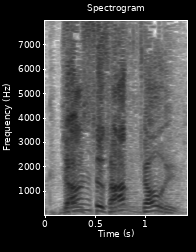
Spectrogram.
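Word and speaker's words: Yoon Suk Yeol: Jong Suk Jeol. Okay. – No sé si se pronuncia. Jong Song. Jong Suk Yeol.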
